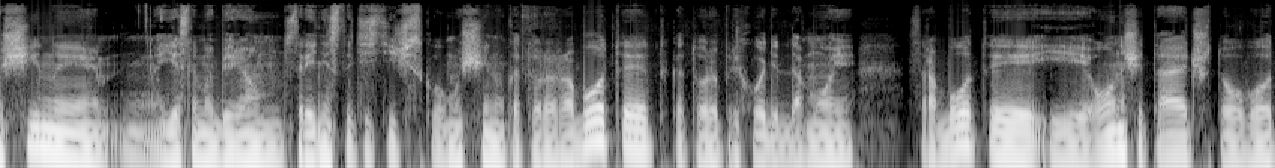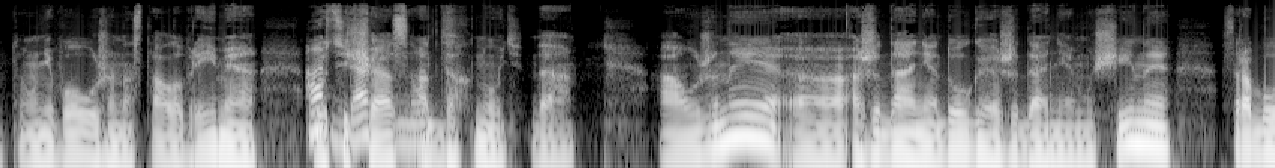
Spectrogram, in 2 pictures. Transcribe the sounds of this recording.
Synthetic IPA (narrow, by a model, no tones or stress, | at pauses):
ʊɕːinɨjesʲlʲɪmɨbʲɪɾʲo̞msɾʲedʲnʲɪəst̪ətʲɪsʲtʲit͡ɕɪ̥skəvʊmʊɕːinʊkɐt̪o̞ɾɨjəɾɐbo̞t̪əjɪt̪kɐt̪o̞ɾɨjəpɾʲɪxo̞dʲɪt̪̚d̪ɐmo̞j | srɐbo̞t̪ʰɨio̞nɕːɪt̪ajɪt̪ʂt̪o̞vo̞t̪ʊnʲɪvo̞ʊʐɛnɐst̪alˠəvɾʲemʲə | vot̪sʲɪt͡ɕːasɐd̪ːɐxnutʲd̪a | aʊʐɨnɨəɐ̰ʐɨd̪anʲɪjəd̪o̞lˠɡəjəɐʐɨd̪anʲɪjəmʊɕːinɨ | srɐbo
